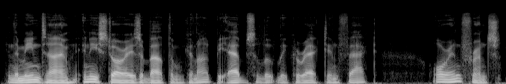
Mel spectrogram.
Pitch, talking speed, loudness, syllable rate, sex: 90 Hz, 180 wpm, -19 LUFS, 6.6 syllables/s, male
